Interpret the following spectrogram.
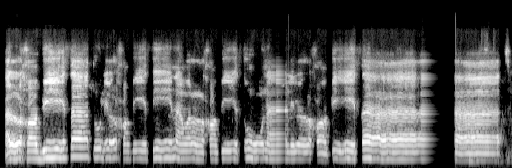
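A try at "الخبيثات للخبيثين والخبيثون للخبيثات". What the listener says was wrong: Mumtaz, ahsanta.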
